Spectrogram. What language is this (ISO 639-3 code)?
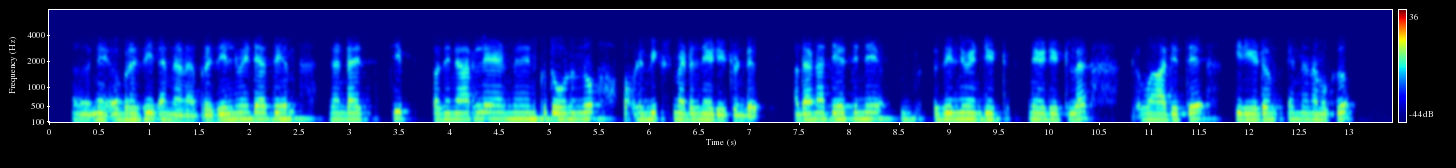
mal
